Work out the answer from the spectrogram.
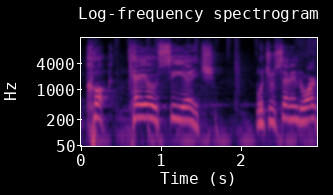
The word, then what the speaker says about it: Koch: Koch would be the accurate way if you wanted to actually say that.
